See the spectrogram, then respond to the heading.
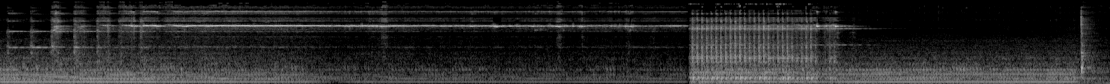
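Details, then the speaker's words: Lathe machining a Harley-Davidson 5-hole Indian Larry derby cover to fit a 3-hole primary: rapid clicks, three or four a second, over a high steady cutting whine as the tool breaks into bolt holes; interrupted cut. "That clicking noise you hear is because now I've broken into where the five hole derby cover mounts to the bike. So, because I'm breaking into those bolt holes, I get what you call an interrupted cut. That interrupted cut is making that clicking sound."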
